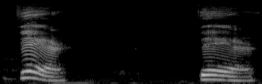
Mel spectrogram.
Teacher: a gente pronuncia com a língua nos dentes entre os dentes superiores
